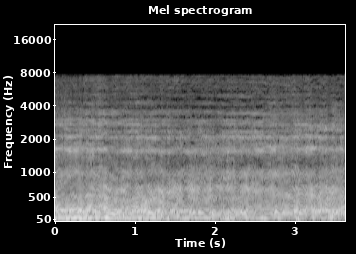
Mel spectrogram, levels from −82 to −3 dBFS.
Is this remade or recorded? remade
